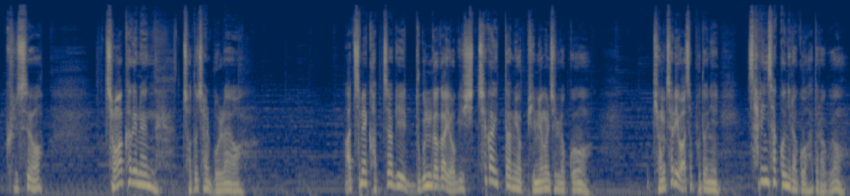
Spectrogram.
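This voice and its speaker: A polite, quick-talking young shopkeeper. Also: male voice, medium pitch, faint music behind. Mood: concerned. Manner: courteous, lively, quick speech. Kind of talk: game voice acting.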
